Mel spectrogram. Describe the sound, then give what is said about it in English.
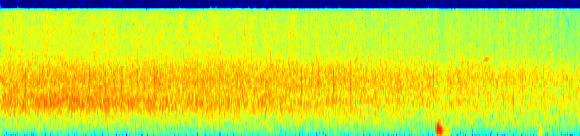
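Applause from an audience welcoming the Christian Brothers band onstage: dense, steady clapping that holds at an even level throughout, with one brief low thump partway through. “So put your hands together and welcome the Christian Brothers band.”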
